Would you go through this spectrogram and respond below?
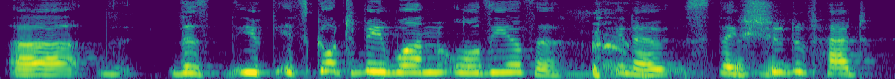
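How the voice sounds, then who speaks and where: A woman's voice: sits high, brisk, darkish tone. Exasperated woman speaking up from an audience. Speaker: audience member. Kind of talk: spontaneous debate comment.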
